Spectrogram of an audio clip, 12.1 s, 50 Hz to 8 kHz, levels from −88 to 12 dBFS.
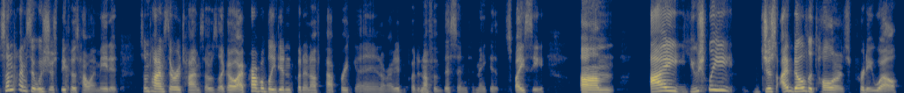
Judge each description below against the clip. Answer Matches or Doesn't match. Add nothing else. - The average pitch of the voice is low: Doesn't match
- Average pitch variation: Doesn't match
